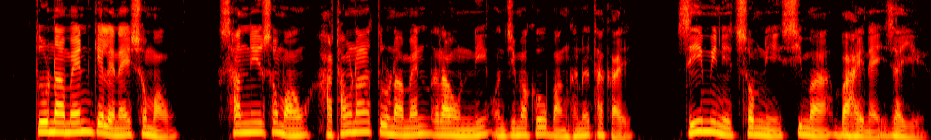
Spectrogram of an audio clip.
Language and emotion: Bodo, neutral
